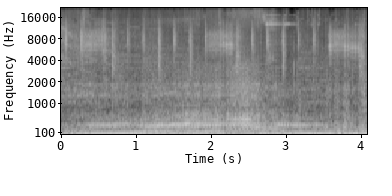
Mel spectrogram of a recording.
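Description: A Toyota LandCruiser 76 engine revving hard and close, a loud, throaty low roar that climbs and falls in pitch as the throttle is worked, with no talking over it.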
